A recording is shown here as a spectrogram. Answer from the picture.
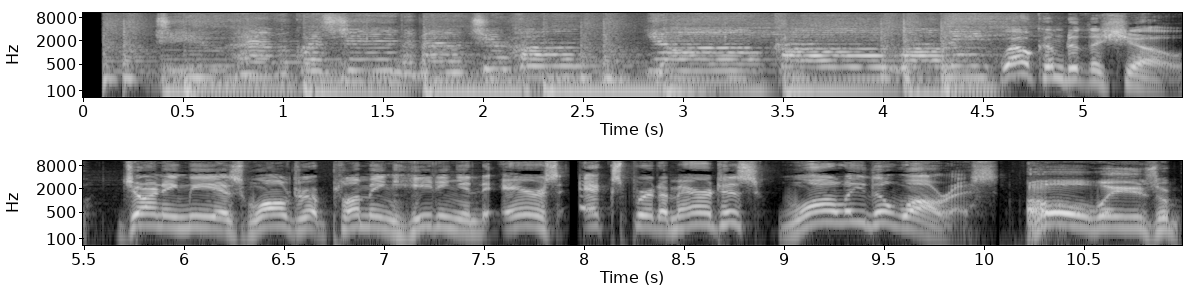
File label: Duct Cleaning Insights AC, radio ads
